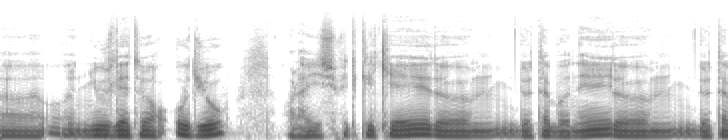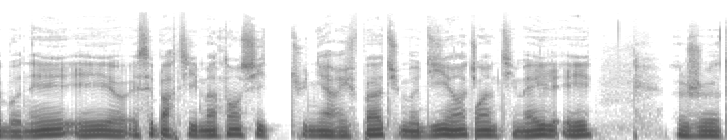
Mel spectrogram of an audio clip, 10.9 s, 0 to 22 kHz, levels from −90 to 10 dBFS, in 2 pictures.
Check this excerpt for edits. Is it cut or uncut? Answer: cut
